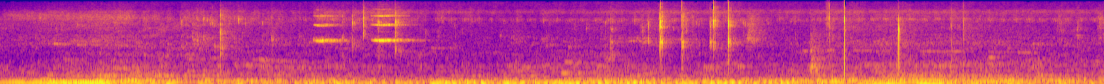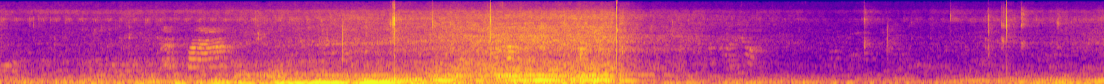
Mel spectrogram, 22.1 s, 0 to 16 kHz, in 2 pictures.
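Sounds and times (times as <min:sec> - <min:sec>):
high chirps: 0:02.4 - 0:04.8.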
